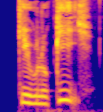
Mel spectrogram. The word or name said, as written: geologi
